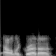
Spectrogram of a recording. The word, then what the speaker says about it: Allegretta: Allegretta.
